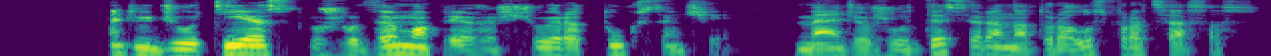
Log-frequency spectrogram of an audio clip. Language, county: Lithuanian, Vilnius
